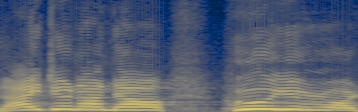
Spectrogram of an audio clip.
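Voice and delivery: sharp, high, loud denial; angry denial. Acted. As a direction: throw the denial back at the accuser. Peter denies knowing Jesus, acted.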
